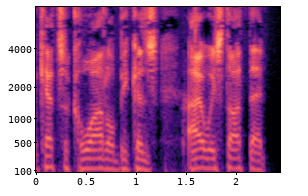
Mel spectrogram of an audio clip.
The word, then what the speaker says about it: Quetzalcoatl: this is Ian well I'm getting ready to change my pronunciation on this because Daniel Pinchbeck says when it comes to the return of Quetzalcoatl we have to get the L out of here if you will and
